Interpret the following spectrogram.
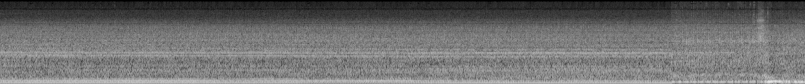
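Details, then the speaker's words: Lexus IS300 with 200k+ miles after engine refresh with timing belt, seals and wiring repair; smooth, even idle with a steady low hum, no ticks or knocks, then shuts down cleanly; healthy. "all right boys after three long grueling days of working on maritz's car we got it running perfectly you can hear it sounds nice and smooth"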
